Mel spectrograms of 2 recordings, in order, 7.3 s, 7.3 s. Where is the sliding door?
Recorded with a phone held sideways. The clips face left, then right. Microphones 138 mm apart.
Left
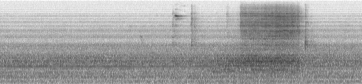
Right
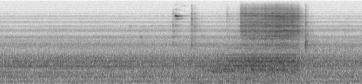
25° right (ahead or behind), 8 m.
